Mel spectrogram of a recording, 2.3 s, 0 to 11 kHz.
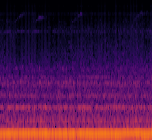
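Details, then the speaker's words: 2 kW Chinese diesel heater in a 1997 Mazda Bongo Friendee after an E-07 code: loud steady low roar, no pulsing, running with the pump off on fuel flooded in the chamber. Owner suspects air in the line after disconnecting the system. "can actually hear that it's running good now with no fuel pump on with just the fuel that's stuck in the chamber"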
